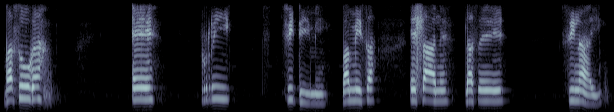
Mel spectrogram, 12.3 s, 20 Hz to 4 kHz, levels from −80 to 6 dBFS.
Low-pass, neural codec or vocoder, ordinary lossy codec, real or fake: 3.6 kHz; none; none; real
